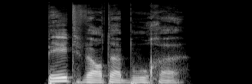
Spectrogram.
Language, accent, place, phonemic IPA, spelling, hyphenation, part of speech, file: German, Germany, Berlin, /ˈbɪltˌvœʁtɐbuːxə/, Bildwörterbuche, Bild‧wör‧ter‧bu‧che, noun, De-Bildwörterbuche.ogg
- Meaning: dative singular of Bildwörterbuch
